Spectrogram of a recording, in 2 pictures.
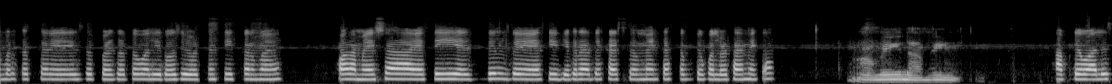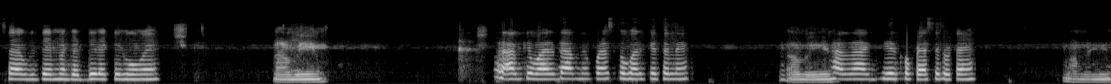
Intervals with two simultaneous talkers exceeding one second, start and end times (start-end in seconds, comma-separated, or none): none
